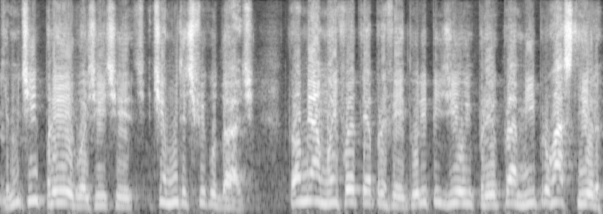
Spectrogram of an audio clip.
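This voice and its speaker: A man talks at a very fast pace with a high pitch. Noticeable background noise runs underneath. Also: ordinary pitch variation. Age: 60s. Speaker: mayor. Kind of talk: interview.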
